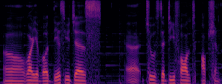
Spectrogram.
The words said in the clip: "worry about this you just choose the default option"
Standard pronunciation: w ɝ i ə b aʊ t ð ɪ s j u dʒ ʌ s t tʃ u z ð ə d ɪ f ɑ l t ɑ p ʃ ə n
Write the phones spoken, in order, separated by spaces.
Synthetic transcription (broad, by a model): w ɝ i ə b aʊ t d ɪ s j u dʒ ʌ s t tʃ u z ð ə d ɪ f ɑ l t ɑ p ʃ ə n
